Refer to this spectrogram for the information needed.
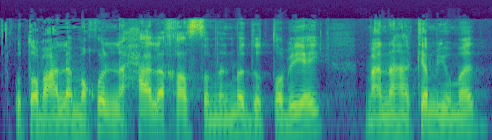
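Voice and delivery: normal talking voice

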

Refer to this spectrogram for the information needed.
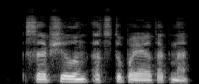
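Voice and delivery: ordinary delivery, nothing marked

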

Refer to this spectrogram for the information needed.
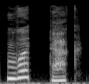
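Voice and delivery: put-on high, sweet girlish tone; sweet little voice. A narrator's reading. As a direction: coax the horse sweetly. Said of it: "милым голоском произнесла девушка". (милым голоском)

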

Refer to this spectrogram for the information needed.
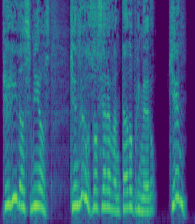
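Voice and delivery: high anxious cry; alarmed seer. A narrator's reading. Trelawney cries out as the boys stand up, alarmed. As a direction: demand to know in alarm.

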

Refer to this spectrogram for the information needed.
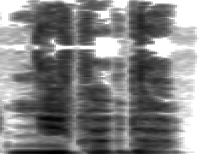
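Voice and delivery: ordinary delivery

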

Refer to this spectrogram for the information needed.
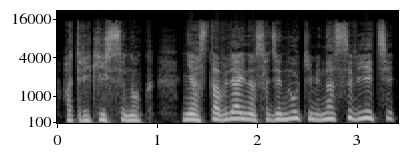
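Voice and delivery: understated, pleading cry; father's cry. A narrator's reading. Father grovelling, begging his son to renounce, crying. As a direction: beg your son, lightly cried out. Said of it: "кричал Меркандон".

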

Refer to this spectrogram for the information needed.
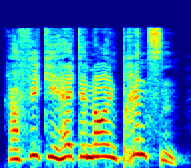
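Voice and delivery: high, loud crowd cry; excited announcement. A narrator's reading. Onlooker announces the new prince to the crowd, excited cry.

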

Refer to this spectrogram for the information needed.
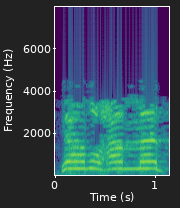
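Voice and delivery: high, drawn-out call of يا محمد; imitating a Bedouin calling; mock calling out. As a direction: call out to the house from the street, stretching each word. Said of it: "وقعد ينادي".

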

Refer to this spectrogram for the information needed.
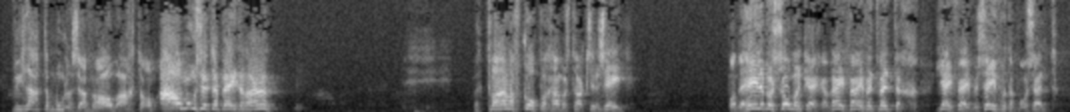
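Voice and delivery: luide, opgewonden beschuldiging aan de reder; boos verwijt. Acted. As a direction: verontwaardigd tegen de baas uitvaren. Ruzie van visser met reder. (boze visser die zijn reder aanklaagt)

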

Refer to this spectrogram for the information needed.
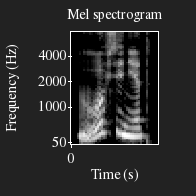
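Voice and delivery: ordinary delivery

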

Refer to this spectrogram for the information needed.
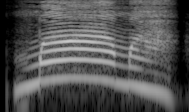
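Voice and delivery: high, loud cry to mother; little mammoth. A narrator's reading. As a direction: call out as a baby animal finding mother. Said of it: "сказал мамонтёнок".

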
